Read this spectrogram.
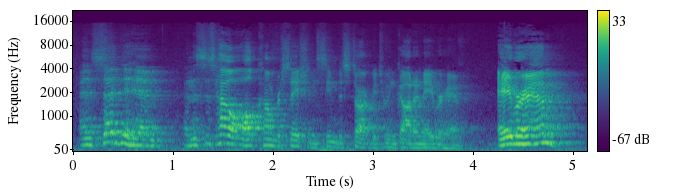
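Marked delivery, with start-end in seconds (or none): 4.3-5.0 loud, high summoning call of a name; parent calling out. Acted. God summoning Abraham like a parent, loud call. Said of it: "Parents, you know the voice I'm talking about?".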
